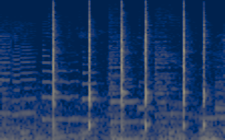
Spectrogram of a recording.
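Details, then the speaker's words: Motorcycle accessory junction box on test: touching the ignition cable to positive makes the relay pull in, and it drops out when the cable is removed. Sharp single clicks about every third of a second; the box is working normally. "that is the sound of the junction box getting electricity and then switching off again when I remove the ignition cable. So we know that the junction box is fully functioning."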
